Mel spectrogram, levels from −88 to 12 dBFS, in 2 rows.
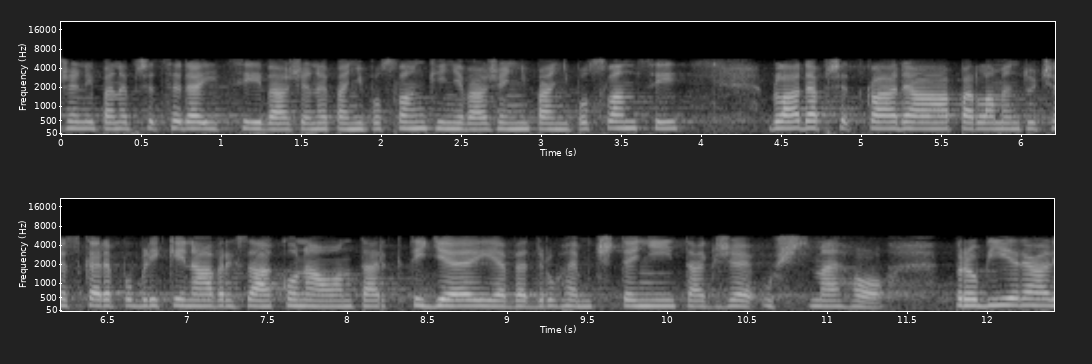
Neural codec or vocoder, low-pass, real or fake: none; 5.4 kHz; real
